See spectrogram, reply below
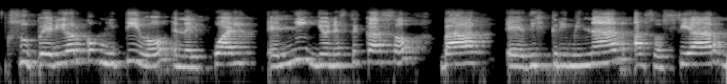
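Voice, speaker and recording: A higher-pitched woman teaching as a speech therapist in a live online workshop. She explains step by step, checking in with listeners and leaning on fillers. Her voice comes over a dull, roomy video call line. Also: fairly bright tone. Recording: echoey lo-fi video call audio.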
